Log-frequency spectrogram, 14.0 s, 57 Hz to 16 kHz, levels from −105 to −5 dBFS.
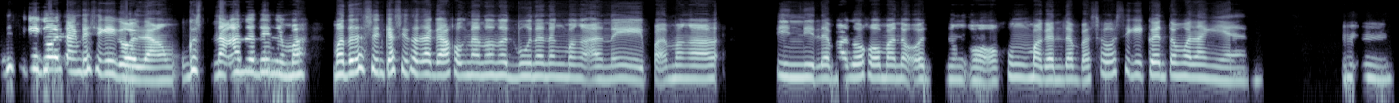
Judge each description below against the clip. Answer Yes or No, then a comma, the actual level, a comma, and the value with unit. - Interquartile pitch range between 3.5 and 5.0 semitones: Yes, average, 4.0 semitones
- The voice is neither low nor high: No, high, 240 Hz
